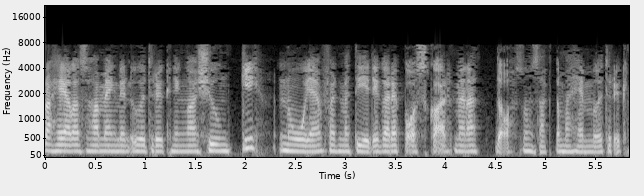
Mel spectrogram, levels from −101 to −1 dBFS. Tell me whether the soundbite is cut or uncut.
uncut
